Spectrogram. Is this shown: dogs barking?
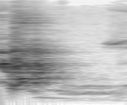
yes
